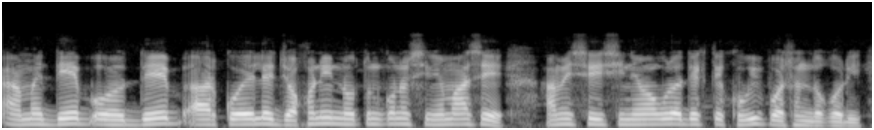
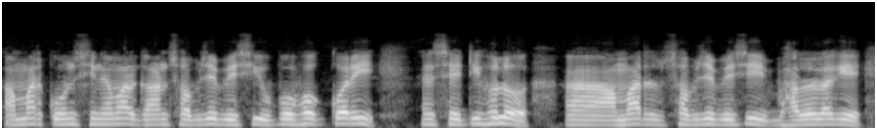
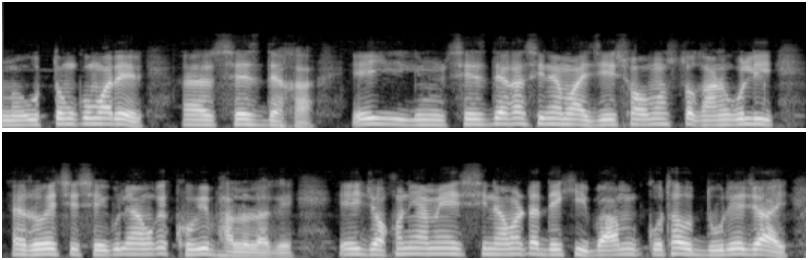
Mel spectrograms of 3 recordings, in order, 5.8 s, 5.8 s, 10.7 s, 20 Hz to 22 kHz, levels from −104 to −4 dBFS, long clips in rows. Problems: background sounds at intervals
